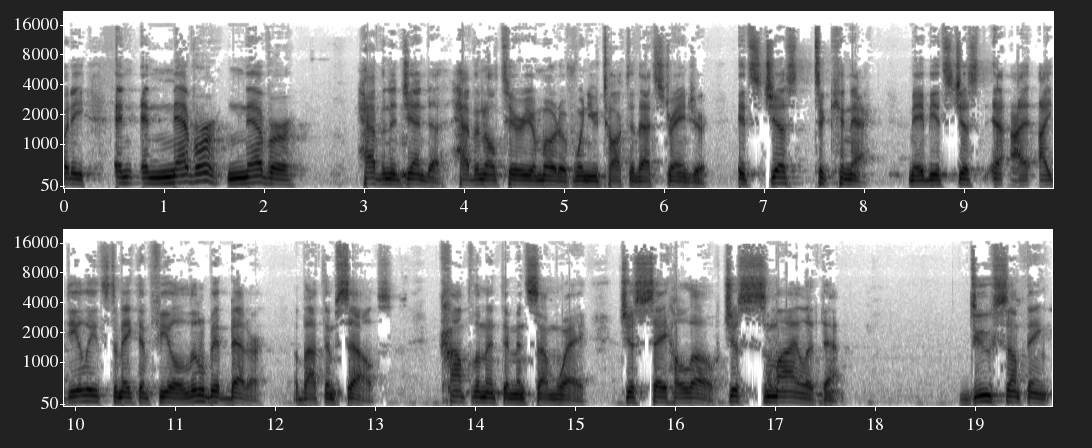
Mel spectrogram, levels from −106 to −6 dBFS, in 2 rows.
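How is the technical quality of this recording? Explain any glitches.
The recording has one fault, gain pumping, throughout. The gain ducks by around 10 dB under louder speech, likely from excessive input gain driving a fast limiter.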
